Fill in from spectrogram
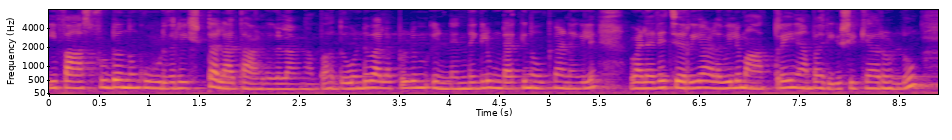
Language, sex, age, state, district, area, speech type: Malayalam, female, 18-30, Kerala, Kannur, rural, spontaneous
